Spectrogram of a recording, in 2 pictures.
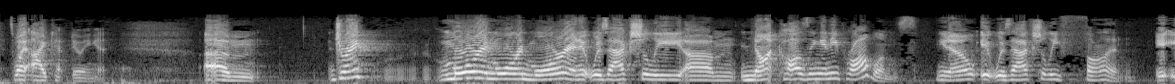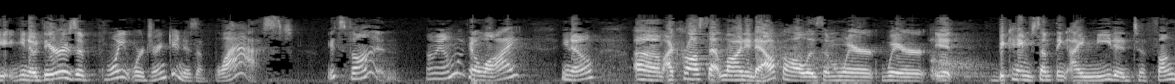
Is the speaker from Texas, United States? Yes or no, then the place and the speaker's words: yes; Texas, United States; I am from Texas, so I'm sorry if I talk funny. I'm not sorry.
